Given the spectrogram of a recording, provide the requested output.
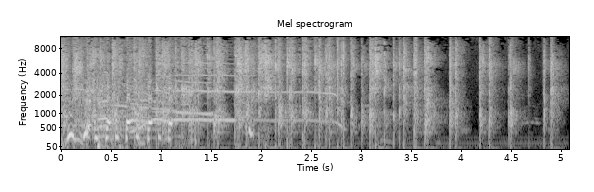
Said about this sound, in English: All right, let me give you the clap, man. I'm going to give you the clap because they get mad at me.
